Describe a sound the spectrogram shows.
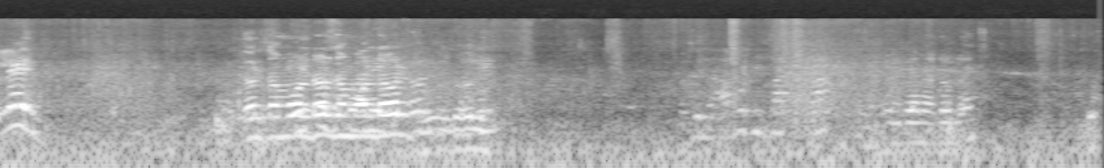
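Men talk casually close by, outdoors.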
